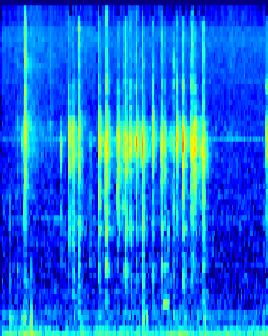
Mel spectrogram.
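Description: Someone types on a computer keyboard in bursts of quick, crisp key clicks with short pauses between, close and fairly quiet, with no talking.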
